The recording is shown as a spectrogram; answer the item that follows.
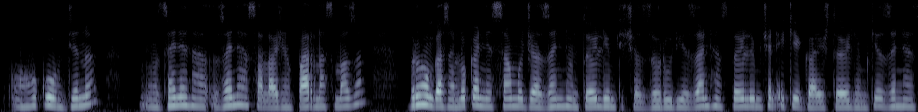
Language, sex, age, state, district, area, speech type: Kashmiri, female, 30-45, Jammu and Kashmir, Baramulla, rural, spontaneous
